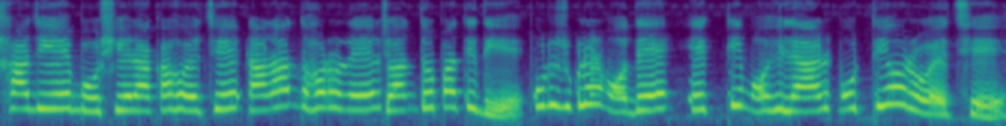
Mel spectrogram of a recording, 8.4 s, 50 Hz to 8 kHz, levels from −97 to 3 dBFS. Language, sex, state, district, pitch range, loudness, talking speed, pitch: Bengali, female, West Bengal, Kolkata, 330-390 Hz, -16 LUFS, 100 wpm, 360 Hz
